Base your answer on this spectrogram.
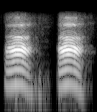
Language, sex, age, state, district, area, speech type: Gujarati, male, 18-30, Gujarat, Morbi, urban, conversation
